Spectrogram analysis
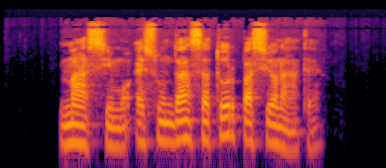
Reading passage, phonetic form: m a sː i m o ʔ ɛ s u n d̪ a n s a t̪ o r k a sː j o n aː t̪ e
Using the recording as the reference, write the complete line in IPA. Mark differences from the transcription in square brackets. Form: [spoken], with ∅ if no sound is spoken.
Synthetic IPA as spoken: m a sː i m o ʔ ɛ s u n d̪ a n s a t̪ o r [p] a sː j o n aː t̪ e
